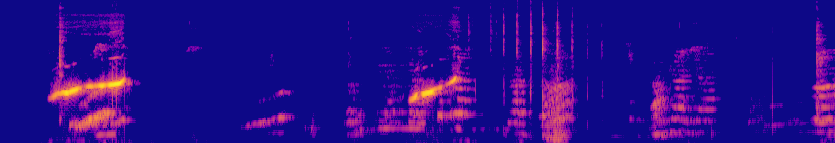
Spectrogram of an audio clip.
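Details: White-rumped shama recorded in Bodas village, Karangjati, Rembang district, Purbalingga, Central Java. Two clear rising whistled phrases about three seconds apart, followed by scattered faint notes and clicks in an otherwise quiet setting.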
